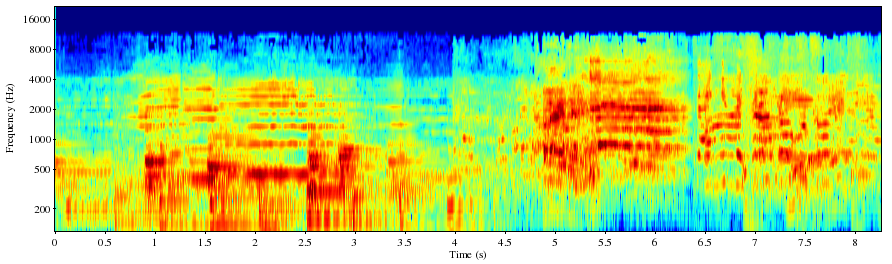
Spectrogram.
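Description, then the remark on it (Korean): A crowd of voices calls out together in sustained tones, then bursts into loud cheering and whooping that carries on steadily to the end, as the Painting with a Twist branch in Virginia, a paint-and-sip art class franchise, opens its doors. “사람들의 환호 속에 페인팅 위더 트위스트 버지니아 지점이 문을 열었습니다.”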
